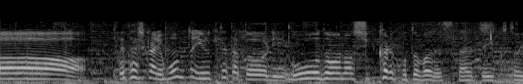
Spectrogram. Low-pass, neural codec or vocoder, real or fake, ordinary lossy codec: none; codec, 16 kHz, 16 kbps, FreqCodec, larger model; fake; none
